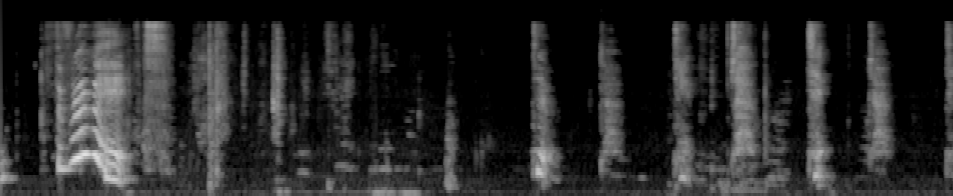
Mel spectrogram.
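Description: A young woman reads aloud expressively, close to a microphone.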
